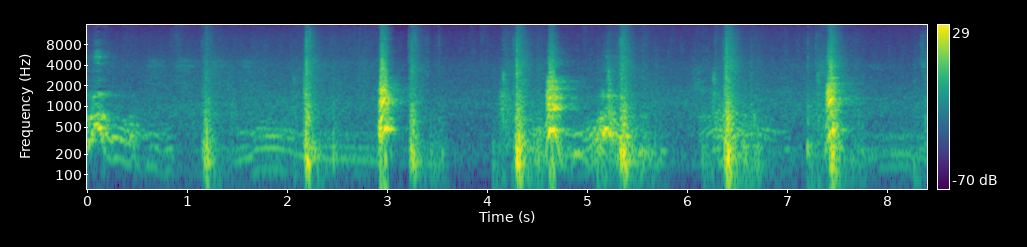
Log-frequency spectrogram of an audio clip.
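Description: A dog barking repeatedly, short single barks about once a second with short pauses between.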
